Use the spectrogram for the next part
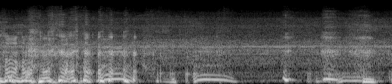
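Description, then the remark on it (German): A steady, droning motor whirr like a kitchen machine runs continuously in the background, while voices chatter and chuckle loudly over it throughout. “Ähm, ich finde, es klingt nach Küchenmaschine oder sowas, oder?”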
